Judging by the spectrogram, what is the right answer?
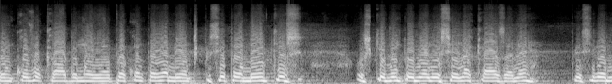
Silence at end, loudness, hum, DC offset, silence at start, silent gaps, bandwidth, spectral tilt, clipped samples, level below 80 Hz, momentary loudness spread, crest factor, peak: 0 s; -6 LUFS; none; under 0.1%; 0 s; none; 17 kHz; -6.5 dB/octave; 3%; -28 dBFS; 8 LU; 6 dB; 0 dBFS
